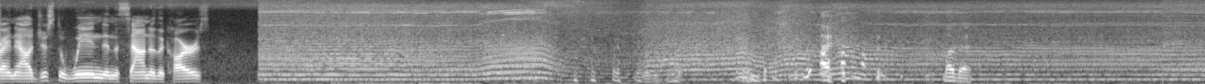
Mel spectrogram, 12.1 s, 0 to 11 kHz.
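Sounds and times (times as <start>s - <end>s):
drone propellers whining: 2.6s - 12.0s.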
